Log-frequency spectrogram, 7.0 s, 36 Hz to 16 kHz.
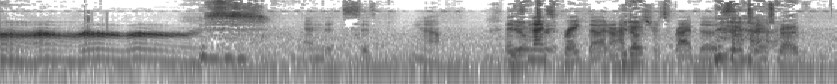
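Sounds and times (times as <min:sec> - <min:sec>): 
voice imitating a revving motorcycle: 0:00.0 - 0:02.2
speech: 0:01.6 - 0:06.9.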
